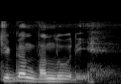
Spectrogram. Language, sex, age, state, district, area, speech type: Kashmiri, male, 30-45, Jammu and Kashmir, Bandipora, rural, spontaneous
